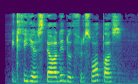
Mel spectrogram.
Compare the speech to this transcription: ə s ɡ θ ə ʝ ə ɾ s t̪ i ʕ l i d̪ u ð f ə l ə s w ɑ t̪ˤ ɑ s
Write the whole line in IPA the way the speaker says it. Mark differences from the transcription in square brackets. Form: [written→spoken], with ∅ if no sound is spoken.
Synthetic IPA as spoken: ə [s→∅] ɡ θ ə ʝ ə ɾ s t̪ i [ʕ→ʁ] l i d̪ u ð f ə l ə s w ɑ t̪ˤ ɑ s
